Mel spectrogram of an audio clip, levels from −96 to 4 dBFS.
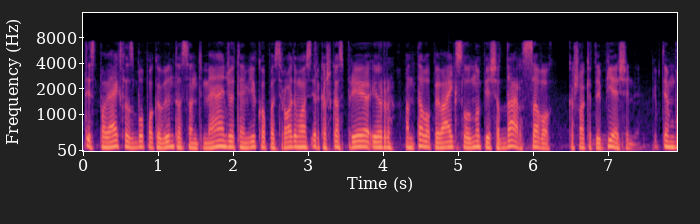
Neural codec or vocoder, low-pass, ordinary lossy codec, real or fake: codec, 16 kHz, 8 kbps, FreqCodec, larger model; 7.2 kHz; AAC, 96 kbps; fake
